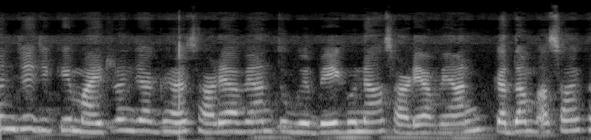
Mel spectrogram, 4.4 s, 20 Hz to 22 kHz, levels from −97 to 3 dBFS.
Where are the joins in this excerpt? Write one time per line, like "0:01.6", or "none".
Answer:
none

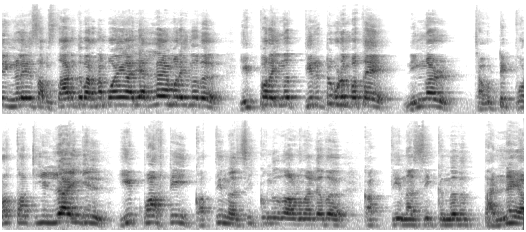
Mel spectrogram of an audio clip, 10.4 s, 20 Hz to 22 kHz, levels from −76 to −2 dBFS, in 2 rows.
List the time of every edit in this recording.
none

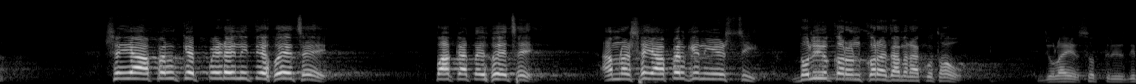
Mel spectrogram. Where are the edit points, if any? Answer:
0:10.3

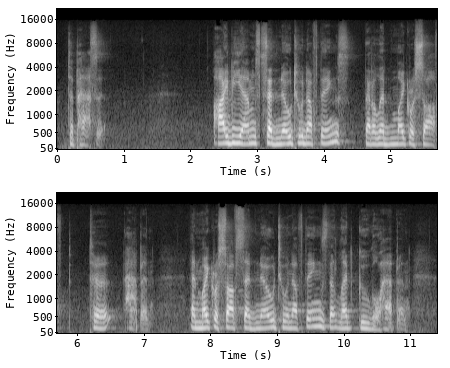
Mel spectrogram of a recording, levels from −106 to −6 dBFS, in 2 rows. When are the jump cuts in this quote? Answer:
0:03.0

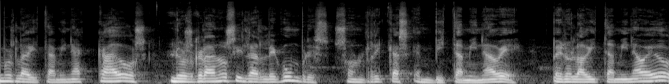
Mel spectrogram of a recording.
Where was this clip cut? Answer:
0:01.5

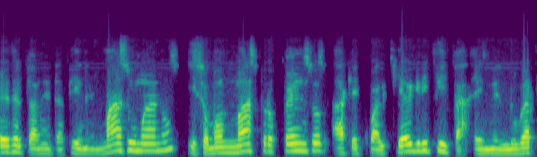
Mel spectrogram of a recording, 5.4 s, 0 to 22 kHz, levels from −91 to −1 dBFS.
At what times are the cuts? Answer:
0:01.8

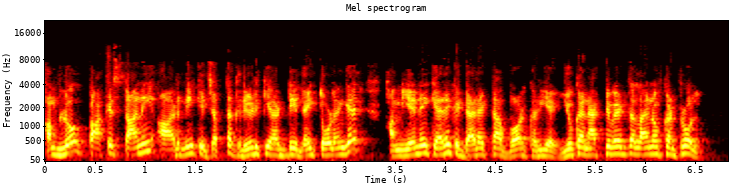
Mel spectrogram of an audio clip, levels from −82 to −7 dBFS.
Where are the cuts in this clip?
none

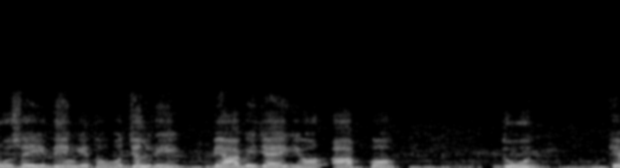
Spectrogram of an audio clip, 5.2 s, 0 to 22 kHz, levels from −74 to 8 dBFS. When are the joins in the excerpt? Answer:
none

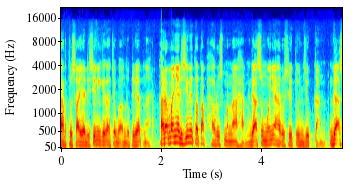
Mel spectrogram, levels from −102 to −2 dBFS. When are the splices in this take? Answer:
0:01.8

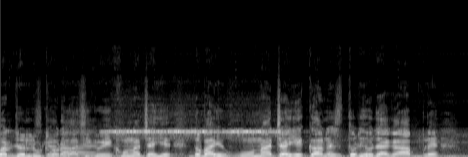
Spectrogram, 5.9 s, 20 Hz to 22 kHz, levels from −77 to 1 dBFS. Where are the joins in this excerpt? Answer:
0:01.0

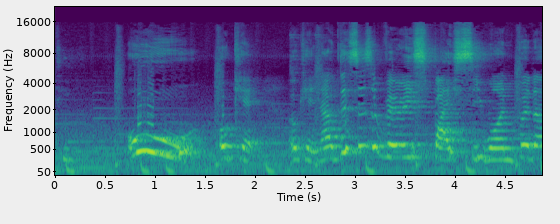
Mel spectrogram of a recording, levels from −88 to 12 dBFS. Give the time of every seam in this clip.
none

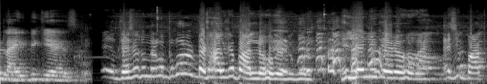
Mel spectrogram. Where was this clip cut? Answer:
0:01.0

